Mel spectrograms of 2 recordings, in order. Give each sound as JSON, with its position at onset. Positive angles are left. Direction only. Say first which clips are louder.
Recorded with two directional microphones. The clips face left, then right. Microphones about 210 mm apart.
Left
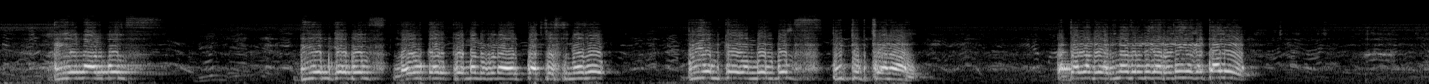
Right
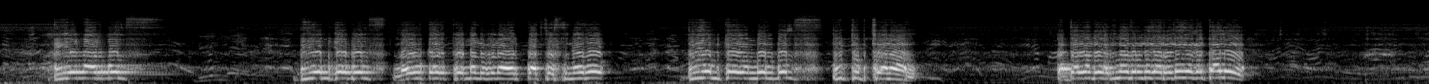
{"t": 0.5, "sound": "a man's voice", "louder": "right 3 dB", "side_deg": -25}
{"t": 3.0, "sound": "a man's voice", "louder": "right 3 dB", "side_deg": -25}
{"t": 10.5, "sound": "a man's voice", "louder": "right 4 dB", "side_deg": -30}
